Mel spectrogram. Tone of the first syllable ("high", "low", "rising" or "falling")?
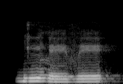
high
